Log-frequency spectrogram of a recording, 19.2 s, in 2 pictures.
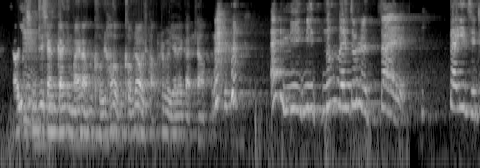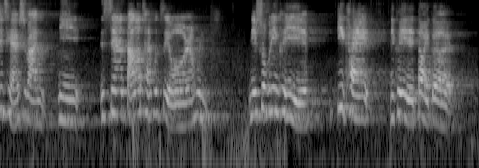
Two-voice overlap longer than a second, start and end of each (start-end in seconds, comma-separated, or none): none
